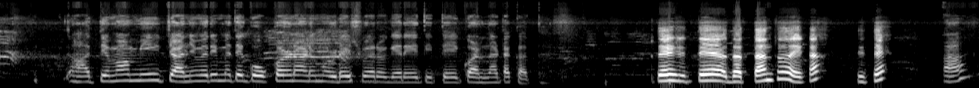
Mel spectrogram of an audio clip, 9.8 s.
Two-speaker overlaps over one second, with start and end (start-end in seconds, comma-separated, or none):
none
